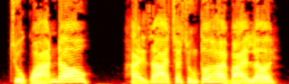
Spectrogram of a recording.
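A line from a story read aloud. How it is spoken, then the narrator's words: Loud call. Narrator (Vietnamese): Hùng Chi lớn tiếng gọi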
